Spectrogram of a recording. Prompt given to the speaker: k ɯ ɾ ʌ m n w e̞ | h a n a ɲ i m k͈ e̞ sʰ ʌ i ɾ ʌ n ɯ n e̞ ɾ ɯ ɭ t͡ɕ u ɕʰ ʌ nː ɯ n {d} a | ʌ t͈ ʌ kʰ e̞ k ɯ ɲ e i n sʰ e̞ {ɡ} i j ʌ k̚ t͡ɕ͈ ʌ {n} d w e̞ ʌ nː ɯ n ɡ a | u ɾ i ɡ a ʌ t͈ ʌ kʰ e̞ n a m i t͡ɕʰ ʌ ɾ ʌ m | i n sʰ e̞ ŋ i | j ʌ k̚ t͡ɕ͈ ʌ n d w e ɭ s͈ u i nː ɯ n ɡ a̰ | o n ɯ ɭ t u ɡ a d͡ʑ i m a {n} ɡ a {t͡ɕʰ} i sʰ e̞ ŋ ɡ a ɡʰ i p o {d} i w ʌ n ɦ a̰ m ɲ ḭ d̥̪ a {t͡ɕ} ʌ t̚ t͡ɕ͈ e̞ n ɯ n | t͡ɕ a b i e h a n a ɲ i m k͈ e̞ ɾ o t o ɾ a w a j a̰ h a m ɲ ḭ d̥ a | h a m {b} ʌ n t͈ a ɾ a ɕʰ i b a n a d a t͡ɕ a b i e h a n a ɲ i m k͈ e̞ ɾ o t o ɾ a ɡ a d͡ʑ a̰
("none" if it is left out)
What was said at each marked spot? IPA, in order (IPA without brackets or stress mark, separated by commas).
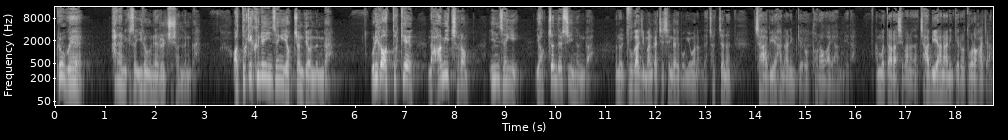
ɡ, ŋ, n, n, t͡ɕʰ, ɡ, t͡ɕʰ, b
